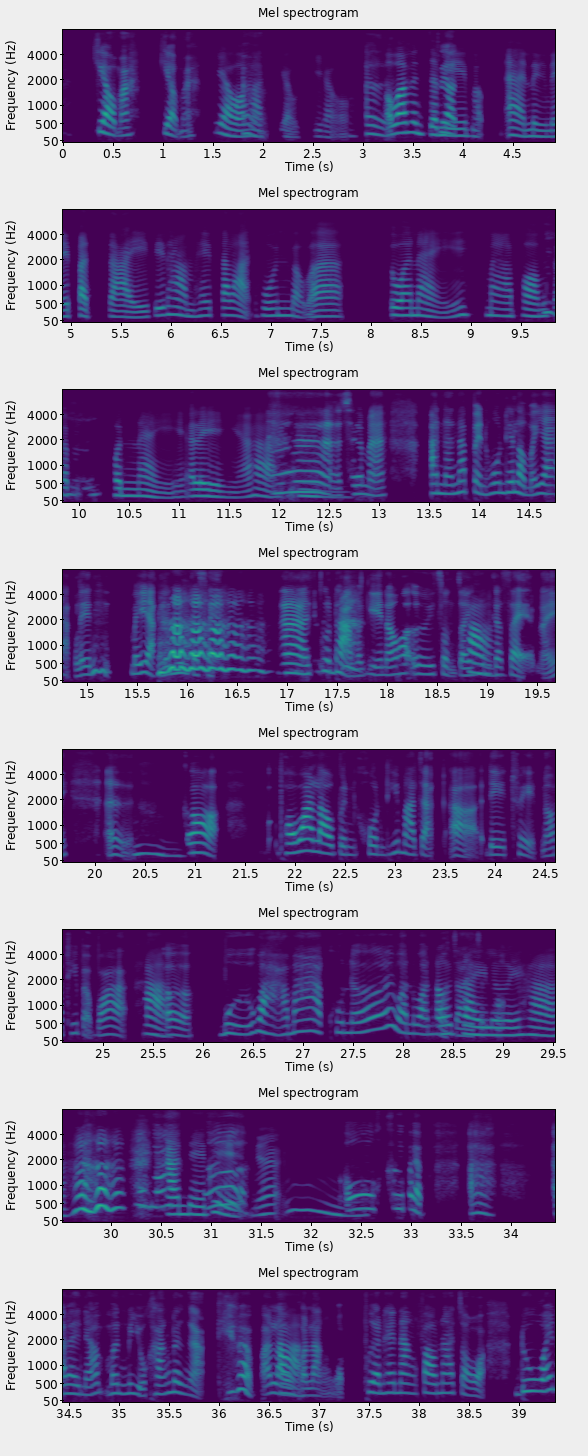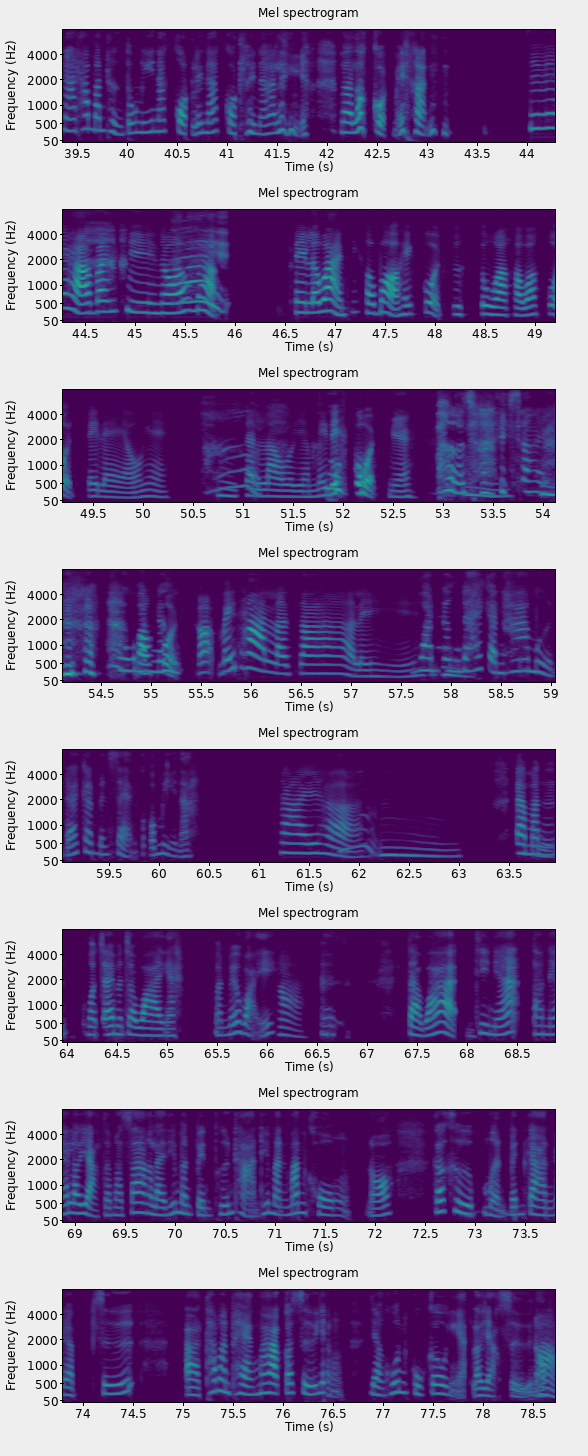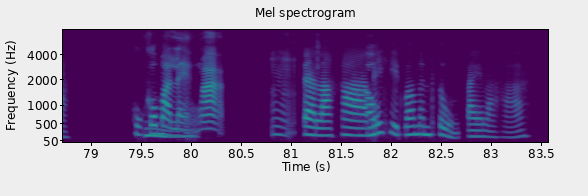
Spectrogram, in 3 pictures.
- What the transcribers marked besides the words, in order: chuckle; laugh; in English: "Day trade"; stressed: "เอ๊ย"; chuckle; in English: "Day trade"; laughing while speaking: "ที่แบบ"; laughing while speaking: "เลยนะ อะไรอย่างเงี้ย แล้วเรากดไม่ทัน"; chuckle; put-on voice: "ใช่"; laughing while speaking: "เออ ใช่ ๆ"; laughing while speaking: "ได้กด"; chuckle; tapping; tsk
- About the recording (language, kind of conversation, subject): Thai, podcast, ถ้าคุณเริ่มเล่นหรือสร้างอะไรใหม่ๆ ได้ตั้งแต่วันนี้ คุณจะเลือกทำอะไร?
